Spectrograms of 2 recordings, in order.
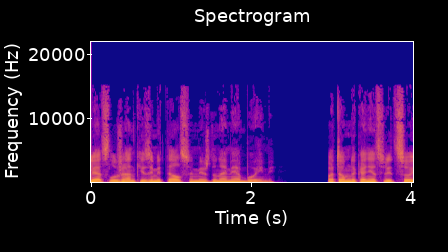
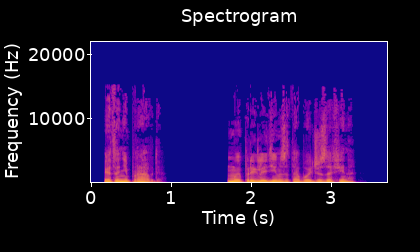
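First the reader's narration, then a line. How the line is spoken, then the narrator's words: Gentle. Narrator (Russian): мягко добавил Гай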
